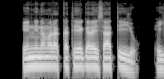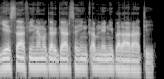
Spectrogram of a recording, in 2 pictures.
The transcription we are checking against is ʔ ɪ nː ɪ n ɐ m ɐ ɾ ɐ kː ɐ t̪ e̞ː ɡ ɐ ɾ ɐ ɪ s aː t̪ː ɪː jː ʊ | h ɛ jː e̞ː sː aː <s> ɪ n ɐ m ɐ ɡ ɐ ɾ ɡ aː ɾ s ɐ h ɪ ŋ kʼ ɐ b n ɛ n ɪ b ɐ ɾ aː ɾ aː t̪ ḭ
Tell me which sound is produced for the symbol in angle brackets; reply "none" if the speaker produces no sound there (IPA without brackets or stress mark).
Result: f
